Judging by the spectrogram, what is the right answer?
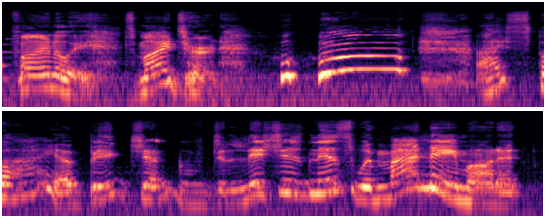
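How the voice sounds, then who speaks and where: A boastful, big-hearted young gang boss from a game. The voice is pitched high and bright, swooping theatrically with brash swagger. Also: male voice, huge pitch swings, measured pace, a little hiss or hum, full character voice. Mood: eager. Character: loud, boastful, good-natured young male gang boss. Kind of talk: video game voice acting.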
